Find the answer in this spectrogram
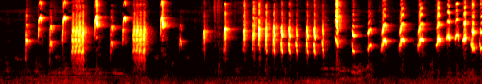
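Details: Long-tailed shrike singing loudly, used to provoke other shrikes into continuing to sing; varied mix of harsh buzzy bursts, short chirps and sharp rising notes in quick irregular sequence, with a quiet low hum beneath.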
